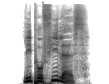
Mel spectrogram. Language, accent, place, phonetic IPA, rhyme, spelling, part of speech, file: German, Germany, Berlin, [lipoˈfiːləs], -iːləs, lipophiles, adjective, De-lipophiles.ogg
- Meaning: strong/mixed nominative/accusative neuter singular of lipophil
